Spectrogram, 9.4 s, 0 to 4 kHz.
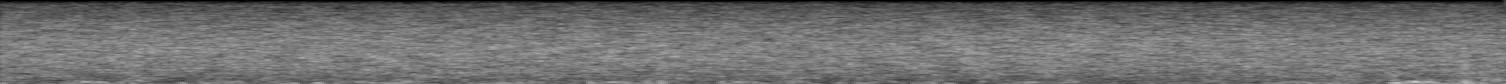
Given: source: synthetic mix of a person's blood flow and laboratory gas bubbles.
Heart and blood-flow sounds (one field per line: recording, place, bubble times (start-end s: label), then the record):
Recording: Doppler ultrasound of blood flow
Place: precordium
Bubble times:
9.23-9.42 s: bubbles
From the record:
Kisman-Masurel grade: 112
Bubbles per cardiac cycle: 1 to 2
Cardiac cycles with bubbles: 1 to 10%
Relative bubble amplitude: moderate (0.250 to 0.450)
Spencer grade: 1 (occasional bubble signal discernible with the cardiac motion signal, with majority of cardiac periods free of bubbles)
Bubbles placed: anywhere in the cardiac cycle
